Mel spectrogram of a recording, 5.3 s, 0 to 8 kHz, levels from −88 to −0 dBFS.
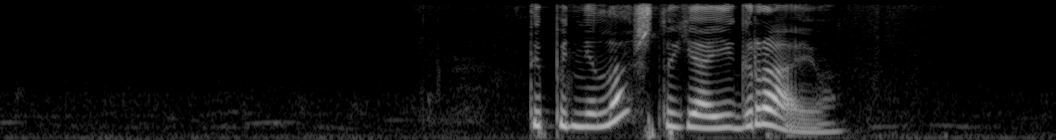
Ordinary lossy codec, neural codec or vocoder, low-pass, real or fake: none; none; 7.2 kHz; real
